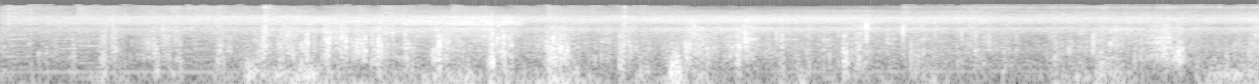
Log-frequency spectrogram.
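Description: Trail runners' footsteps going quickly downhill on a dry dirt path, several uneven steps a second, with trekking poles striking the ground.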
